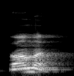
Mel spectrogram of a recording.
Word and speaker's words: bomber: Bomber, इसमें B silent है, बताना पड़ता है बच्चों को, और स्ट्रेस पहली B पर है.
